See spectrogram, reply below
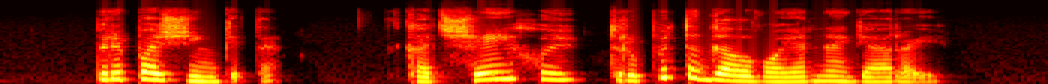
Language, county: Lithuanian, Tauragė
